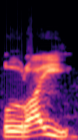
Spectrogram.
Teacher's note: اچھا اس میں بہت بڑی غلطی کی جاتی ہے، قریش، تو یاد رکھیے یہ قریش نہیں ہے بلکہ قاف پیش قو، را یا زبر رئی، قاف کو موٹا کرنا ہے اور را کو بھی موٹا کر کے یا کے ساتھ ملائیں گے، را یا زبر رئی، قرئی، شین دو زیر شن، قریشن۔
